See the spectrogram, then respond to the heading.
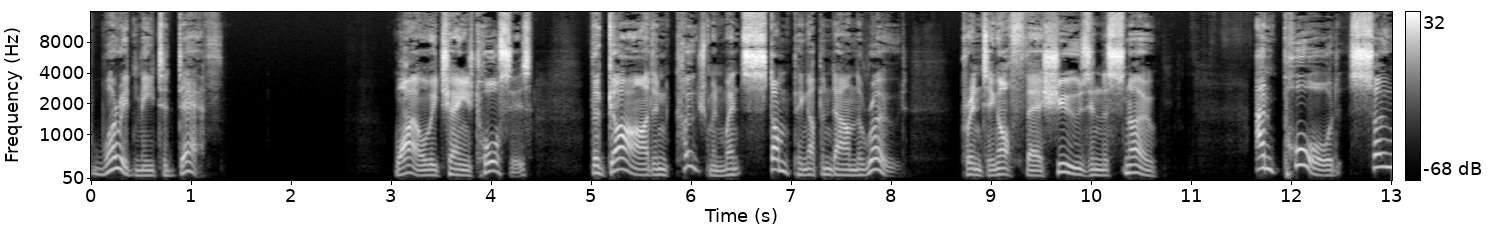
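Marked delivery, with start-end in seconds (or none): none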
